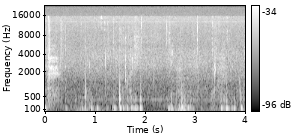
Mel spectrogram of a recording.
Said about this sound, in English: I'm going to take a sip.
